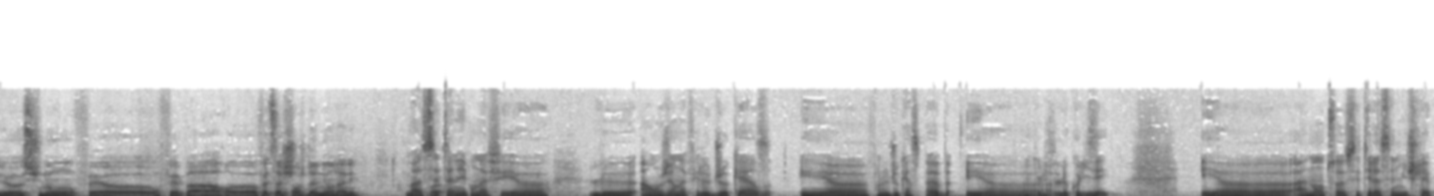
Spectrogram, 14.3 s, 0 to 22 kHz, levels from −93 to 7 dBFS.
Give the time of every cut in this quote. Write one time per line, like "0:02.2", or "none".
0:04.7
